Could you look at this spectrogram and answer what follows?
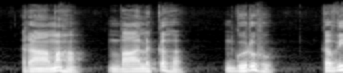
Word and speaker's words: रामः: पर लिखा है रामः तो इसका मतलब यह नहीं है कि राम और हा रामः यह हा नहीं होता है विसर्ग का मतलब बस होता है कि आप जो भी बोल रहे हो जैसे भी बोल रहे हो बस उसके बाद थोड़ी सी हवा और छोड़ देना तो राम या फिर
